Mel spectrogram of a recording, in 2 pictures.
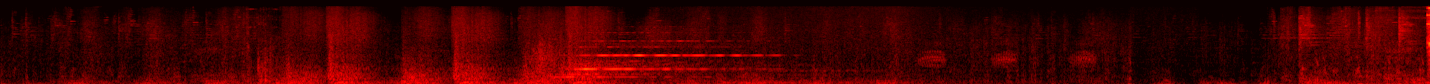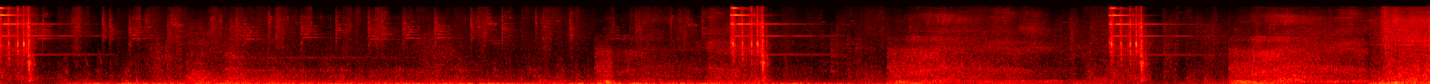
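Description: Spell effects and weapon blows crackle and clash in a fight.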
